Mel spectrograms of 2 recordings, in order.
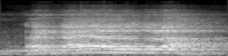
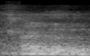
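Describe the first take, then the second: First: It is said in an arrogant tone. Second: It is said in a plain, simple tone.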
